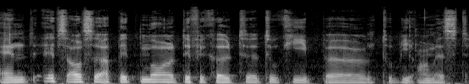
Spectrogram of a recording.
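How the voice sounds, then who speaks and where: Speaking with a German accent, a man shows ordinary pitch variation. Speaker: aquascaping podcaster. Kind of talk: solo podcast talk. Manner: halting, many fillers.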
